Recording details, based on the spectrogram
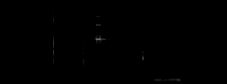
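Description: Faint clicks, then a short high beep as a fingertip pulse oximeter starts picking up a reading; quiet room.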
